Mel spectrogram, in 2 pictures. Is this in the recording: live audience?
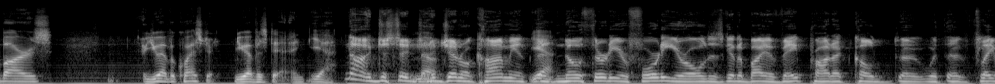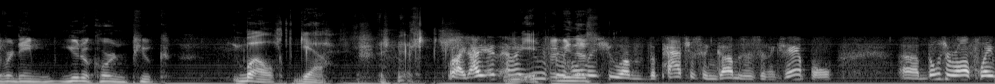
no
